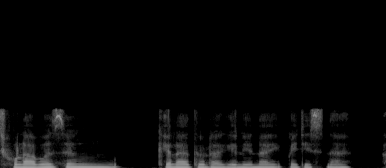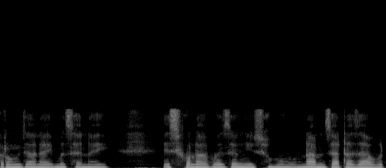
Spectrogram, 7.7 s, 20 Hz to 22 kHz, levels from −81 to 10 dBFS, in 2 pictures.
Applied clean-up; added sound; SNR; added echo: neural mask model DeepFilterNet 3.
